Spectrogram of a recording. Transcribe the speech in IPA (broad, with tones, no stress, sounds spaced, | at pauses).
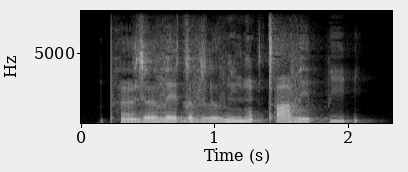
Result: pʰ œ̃ː˨ z œ˨˦ v ɛ˨˦ ɡ œ˧ v l ɵ˧ v ĩ˦ ɡ õ˧ ʔ tʼ ɑ˧ v e˨˦ pː i˦ ʔ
